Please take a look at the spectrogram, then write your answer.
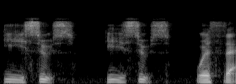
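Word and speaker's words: Ιησούς: how they pronounce it nowadays Jesus would be pronounced isus isus with the accent on Zeus not isus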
